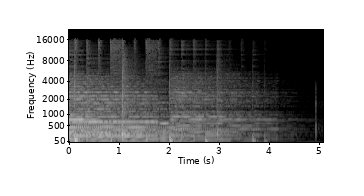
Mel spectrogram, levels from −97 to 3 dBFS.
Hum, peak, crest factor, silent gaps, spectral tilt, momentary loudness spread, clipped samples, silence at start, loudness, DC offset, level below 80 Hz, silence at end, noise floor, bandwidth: none; -14 dBFS; 22 dB; none; -5.5 dB/octave; 20 LU; under 0.1%; 0 s; -34 LUFS; under 0.1%; -42 dBFS; 1.05 s; -76 dBFS; 17 kHz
